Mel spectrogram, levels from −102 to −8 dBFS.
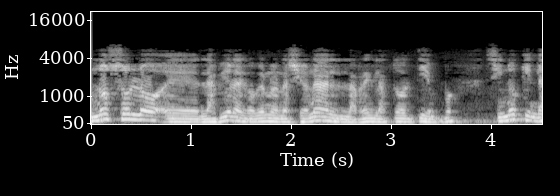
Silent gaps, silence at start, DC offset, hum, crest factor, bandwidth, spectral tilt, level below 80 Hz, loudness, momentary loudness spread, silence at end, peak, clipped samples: none; 0 s; under 0.1%; none; 14 dB; 6 kHz; -5.5 dB/octave; -40 dBFS; -20 LUFS; 4 LU; 0 s; -6 dBFS; under 0.1%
